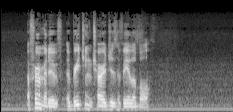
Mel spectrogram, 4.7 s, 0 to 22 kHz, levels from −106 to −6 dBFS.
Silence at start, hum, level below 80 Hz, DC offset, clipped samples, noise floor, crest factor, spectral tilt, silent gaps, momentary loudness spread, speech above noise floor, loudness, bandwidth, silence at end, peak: 0.55 s; none; -58 dBFS; under 0.1%; under 0.1%; -43 dBFS; 20 dB; -4.5 dB/octave; none; 10 LU; 26 dB; -17 LUFS; 13.5 kHz; 1.7 s; 0 dBFS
